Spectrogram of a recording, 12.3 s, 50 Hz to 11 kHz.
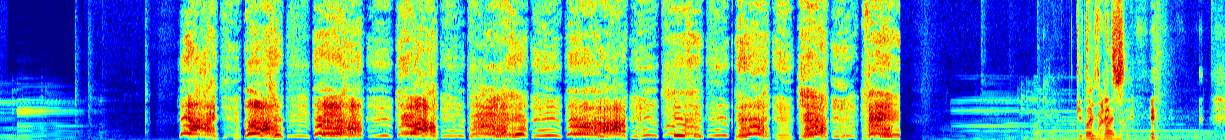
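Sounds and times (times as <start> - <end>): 
video game infected runner creature screaming harsh gasping shrieks: 1.8 - 9.0
speech: 2.2 - 9.0, 10.8 - 11.7.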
